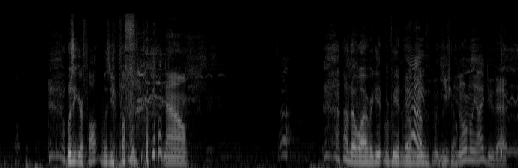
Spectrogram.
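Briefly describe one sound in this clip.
A young man laughs heartily into a close microphone.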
